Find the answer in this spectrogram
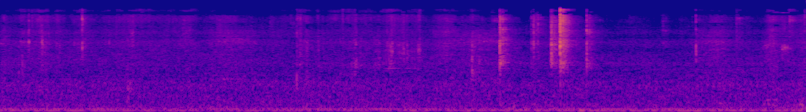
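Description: Seatbelt webbing of a child restraint being threaded around a gurney frame and cinched, with a few sharp clicks of the strap hardware about four seconds in, over a steady low hum.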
